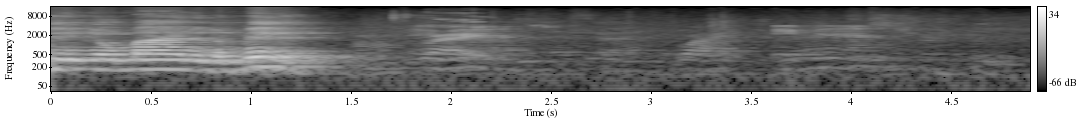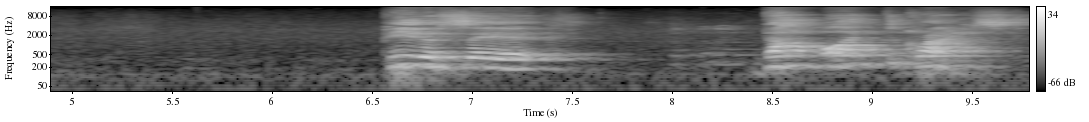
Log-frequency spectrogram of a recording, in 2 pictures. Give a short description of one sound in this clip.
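An elderly man preaches with fervour through a microphone in an echoing hall, pausing between phrases.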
